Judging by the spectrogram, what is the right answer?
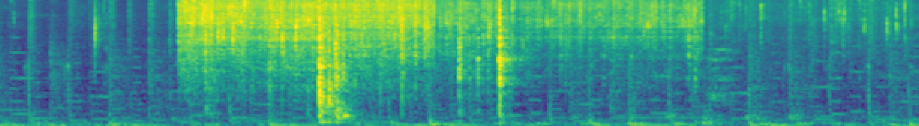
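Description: Food sizzling in a hot frying pan: a loud sizzle starts suddenly a second and a half in, eases after about two seconds and fades out near the end. A couple of sharp clinks sound over it.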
